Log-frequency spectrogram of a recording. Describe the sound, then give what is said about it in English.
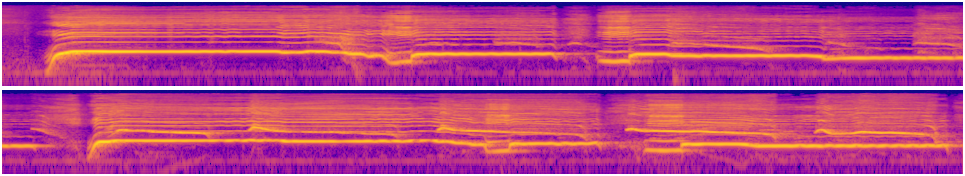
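A female dog sitting on a stage howls in long, wavering, song-like phrases, its pitch sliding up and down through about five drawn-out howls separated by brief pauses, with no talking. “Sally, you want to sing for these people? You guys want to hear her sing?”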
